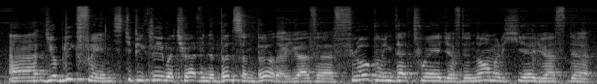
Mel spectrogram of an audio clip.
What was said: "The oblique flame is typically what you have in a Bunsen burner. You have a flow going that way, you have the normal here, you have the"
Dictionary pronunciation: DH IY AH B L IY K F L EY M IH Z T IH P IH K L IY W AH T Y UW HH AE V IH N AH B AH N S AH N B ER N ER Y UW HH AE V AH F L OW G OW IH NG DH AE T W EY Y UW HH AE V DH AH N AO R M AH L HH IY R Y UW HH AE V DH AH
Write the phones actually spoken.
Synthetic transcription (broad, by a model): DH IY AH B L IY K F L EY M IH S T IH P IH K L IY W AH T Y UW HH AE V IH N AH B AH N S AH N B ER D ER Y UW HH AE V AH F L OW G OW IH NG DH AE T W EY Y UW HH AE V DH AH N AO R M AH L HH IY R Y UW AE V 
